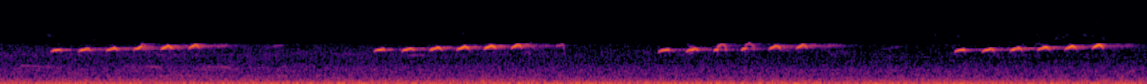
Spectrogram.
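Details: A Fork-tailed drongo-cuckoo, a summer migrant in central India whose call resembles a crested hawk-eagle's, gives runs of five or six whistled notes stepping upward in pitch, each run about two seconds long, repeated every three seconds over faint hiss.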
